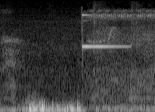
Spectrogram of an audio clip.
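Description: A steady high ringing tone comes in suddenly a little past halfway and holds, after a short low sound.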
